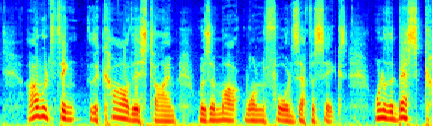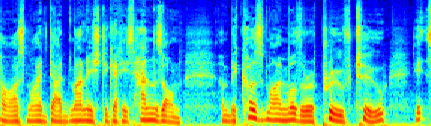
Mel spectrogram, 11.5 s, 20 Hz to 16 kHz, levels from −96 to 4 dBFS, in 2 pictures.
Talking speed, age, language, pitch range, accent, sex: 175 wpm, 50-69, English, 120-175 Hz, British, male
